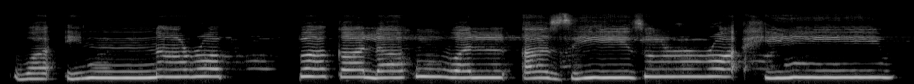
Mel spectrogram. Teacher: آپ نے را کو بھی پر کر کے پڑھا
